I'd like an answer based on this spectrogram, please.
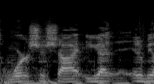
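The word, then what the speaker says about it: Worcestershire: Warchester Shire.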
